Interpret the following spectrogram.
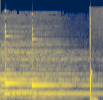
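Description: Gentle children's background music of soft, bell-like sustained notes, with a short rising 'plop' sound near the end as the music fades out briefly.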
